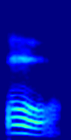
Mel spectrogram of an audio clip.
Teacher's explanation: Jadi huruf qof itu kan huruf tebal memang vokalnya kayak ke O ya.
